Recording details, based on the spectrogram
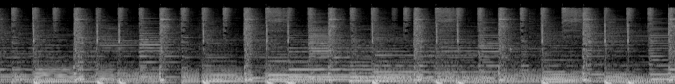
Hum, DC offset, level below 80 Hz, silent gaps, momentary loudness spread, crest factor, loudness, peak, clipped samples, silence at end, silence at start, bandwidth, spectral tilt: none; under 0.1%; -28 dBFS; none; 3 LU; 16 dB; -22 LUFS; -6 dBFS; under 0.1%; 0 s; 0 s; 17 kHz; -4.5 dB/octave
